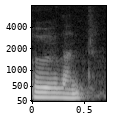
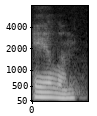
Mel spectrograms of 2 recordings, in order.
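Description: First: The first vowel is a rounded ö sound. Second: The first vowel is an unrounded e sound. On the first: This is the proper Kazakh pronunciation. The speaker calls it right. "бірақ ол өланд" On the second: This is how Russian speakers say it. The speaker calls it wrong. "орысша эланд деп айтады"

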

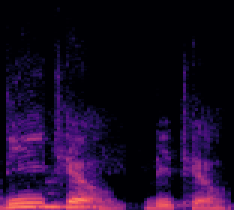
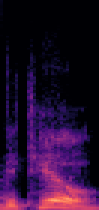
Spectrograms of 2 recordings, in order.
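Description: First: The stress is on the first syllable. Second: The stress is on the second syllable. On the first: The word is used as a noun. "แต่ถ้าเป็นคำนามก็ ... ก็จะสเตทเสียงที่พยางค์แรก" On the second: The word is used as a verb. "เตทเสียงที่พยางค์ที่2 มันจะเป็นคำกริยา"

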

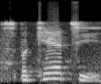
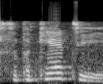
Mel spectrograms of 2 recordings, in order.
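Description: Both takes have the same delivery.

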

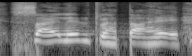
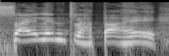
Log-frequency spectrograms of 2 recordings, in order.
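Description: No difference in how they are said.

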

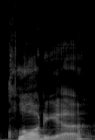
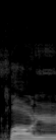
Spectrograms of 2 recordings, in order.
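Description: First: The name is said without the accented A. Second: The name is said with the accented A. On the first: The speaker calls it wrong. "without the accent, it sounds a little bit different" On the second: The speaker calls it right. "my name has an accent on the A"

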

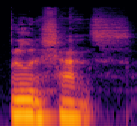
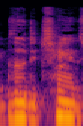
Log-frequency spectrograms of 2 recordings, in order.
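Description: First: It is said with a refined, French-like pronunciation. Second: It is said with a plain English pronunciation. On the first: The speaker calls it right. "if you want to sound more sophisticated, you say Bleu de Chance" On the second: The speaker calls it wrong. "you speak English, you know, you're probably just going to say Bleu de Chance"

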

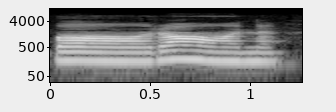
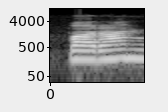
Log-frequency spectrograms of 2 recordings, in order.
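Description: First: The first a vowel is drawn out long. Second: The first a vowel is short, not drawn out. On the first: The speaker calls it right. "yani A çekiliyor" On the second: The speaker calls it wrong. "Baran demiyoruz mesela"

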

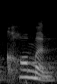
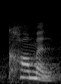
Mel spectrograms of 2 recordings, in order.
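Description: Both takes have the same delivery.

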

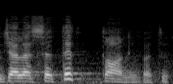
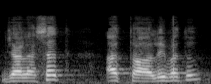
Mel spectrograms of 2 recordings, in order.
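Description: First: The words are joined with a linking 'i' vowel. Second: The two words are pronounced separately, unlinked. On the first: "we say Jalasatit Talibatu" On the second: "Instead of saying Jalasat At-Talibatu"

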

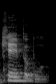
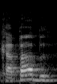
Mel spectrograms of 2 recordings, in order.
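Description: First: The word is pronounced the English way. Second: The word is pronounced the French way. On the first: "I'm just going to change the pronunciation" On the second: "In French, I say capable"

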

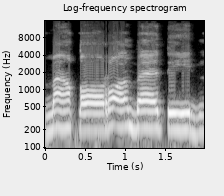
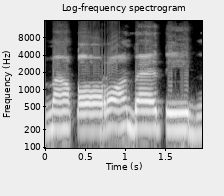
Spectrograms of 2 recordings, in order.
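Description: Both takes have the same delivery.

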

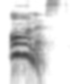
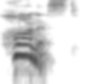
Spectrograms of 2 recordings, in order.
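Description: First: The word starts with a vowel sound and no H sound. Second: The word starts with a clear H sound. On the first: The speaker calls it right. "we don't pronounce the H sound. It's honest" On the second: The speaker calls it wrong. "not honest"

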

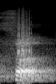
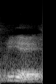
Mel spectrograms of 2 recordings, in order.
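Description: First: It is said as a single word. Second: It is said as two separate letters. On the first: The speaker calls it wrong. "it's not pho, right? It's not the word" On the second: The speaker calls it right. "It's pH"

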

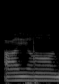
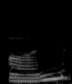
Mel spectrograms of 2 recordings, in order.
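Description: First: The suffix is said with a full vowel, like 'ion'. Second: The suffix is said reduced, like 'un'. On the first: The speaker calls it wrong. "We don't pronounce it ion" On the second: The speaker calls it right. "we pronounce it un"

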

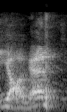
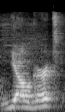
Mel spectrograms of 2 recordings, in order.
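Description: First: The word has a non-American pronunciation. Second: The word has an American pronunciation.

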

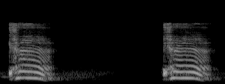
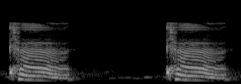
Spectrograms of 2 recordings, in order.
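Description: First: The syllable is said on a falling tone. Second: The syllable is said on a low tone. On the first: "但使它念第三调，念作咔咔" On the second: "加上第二声调的调号，念作咔咔"

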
